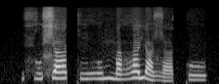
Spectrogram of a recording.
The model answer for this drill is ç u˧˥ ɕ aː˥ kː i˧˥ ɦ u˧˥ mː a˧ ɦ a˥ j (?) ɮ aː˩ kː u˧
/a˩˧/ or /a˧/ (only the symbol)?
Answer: a˩˧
